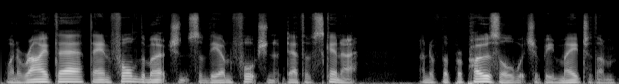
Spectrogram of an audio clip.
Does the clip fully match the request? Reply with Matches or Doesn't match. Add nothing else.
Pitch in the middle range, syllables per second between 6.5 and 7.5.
Doesn't match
